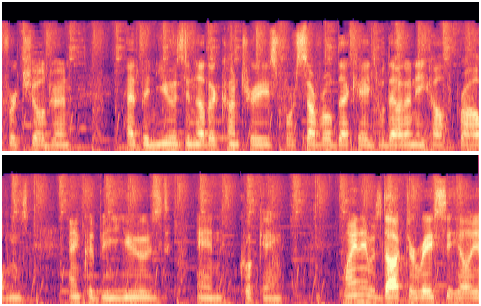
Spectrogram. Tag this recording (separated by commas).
Speech, Music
